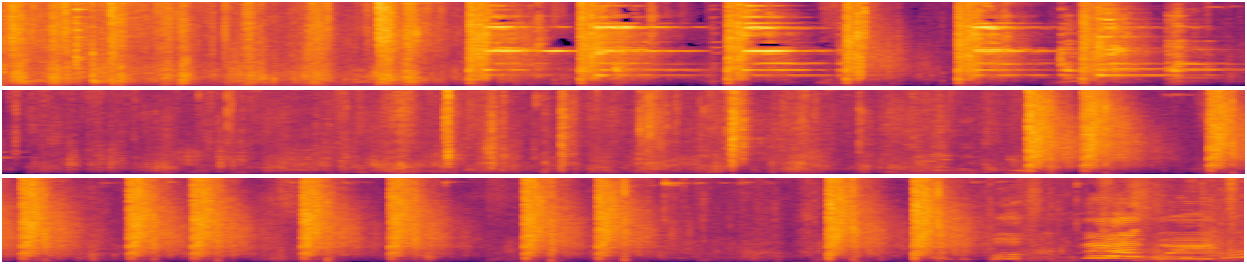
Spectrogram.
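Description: Pistol-caliber carbine shots, too quiet for the shot timer to pick up, with steel targets ringing on each hit, about six rings between two and six seconds in. Later comes a quick string of a dozen or so sharp cracks as shooting goes on.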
